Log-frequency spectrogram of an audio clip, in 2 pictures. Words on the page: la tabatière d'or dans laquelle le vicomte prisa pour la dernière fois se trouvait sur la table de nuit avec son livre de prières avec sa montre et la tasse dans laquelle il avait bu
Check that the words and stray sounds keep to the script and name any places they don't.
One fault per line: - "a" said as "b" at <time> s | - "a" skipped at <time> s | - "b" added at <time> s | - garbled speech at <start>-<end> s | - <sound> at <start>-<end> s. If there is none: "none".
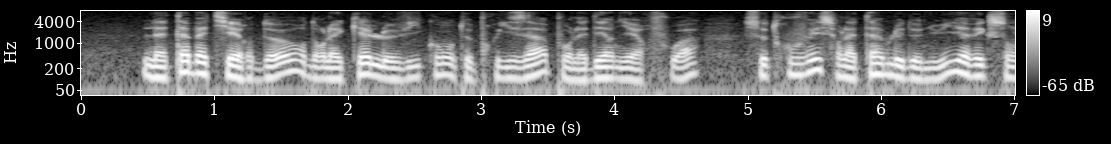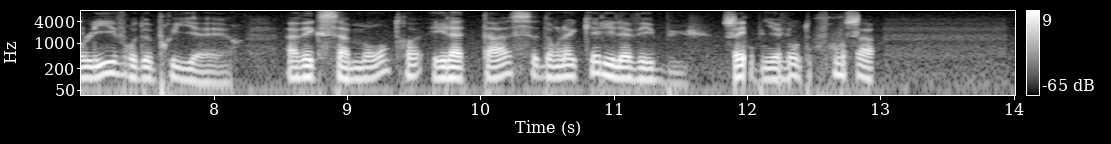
- garbled speech at 11.8-12.9 s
